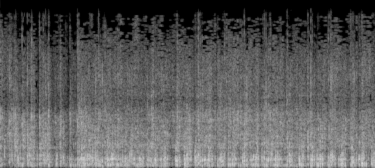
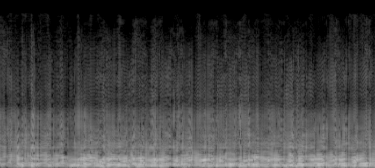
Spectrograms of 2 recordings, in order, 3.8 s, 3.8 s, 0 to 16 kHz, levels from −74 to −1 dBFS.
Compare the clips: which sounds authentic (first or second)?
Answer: first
